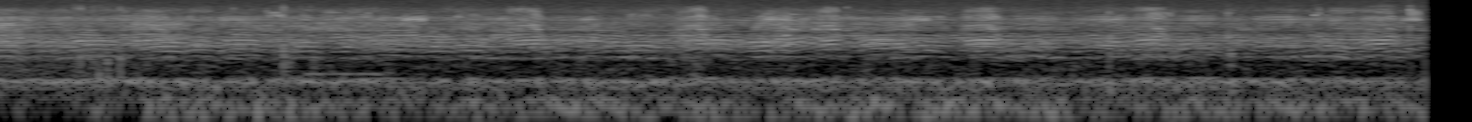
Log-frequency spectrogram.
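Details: At Pong Lake, bar-headed geese honk in a steady, overlapping chorus of nasal calls from start to finish, over a low background rumble.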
